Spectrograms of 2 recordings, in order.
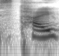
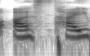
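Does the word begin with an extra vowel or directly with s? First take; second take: directly s; extra vowel. First: The word starts directly with the s sound. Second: An extra a vowel comes before the s. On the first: The speaker calls it right. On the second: The speaker calls it wrong.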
